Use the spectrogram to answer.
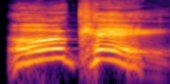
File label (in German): Engineer yes, de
